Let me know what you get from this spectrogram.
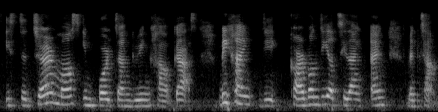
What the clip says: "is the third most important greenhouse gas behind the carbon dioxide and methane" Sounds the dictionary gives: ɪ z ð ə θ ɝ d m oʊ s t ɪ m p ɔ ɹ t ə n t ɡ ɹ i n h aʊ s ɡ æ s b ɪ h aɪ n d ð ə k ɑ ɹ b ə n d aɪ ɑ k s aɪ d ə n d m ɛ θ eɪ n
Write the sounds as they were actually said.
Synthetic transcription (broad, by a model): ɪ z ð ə t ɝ m oʊ s t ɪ m p ɔ ɹ t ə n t ɡ ɹ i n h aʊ ɡ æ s b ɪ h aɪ n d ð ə k ɑ ɹ b ə n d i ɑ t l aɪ ə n m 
